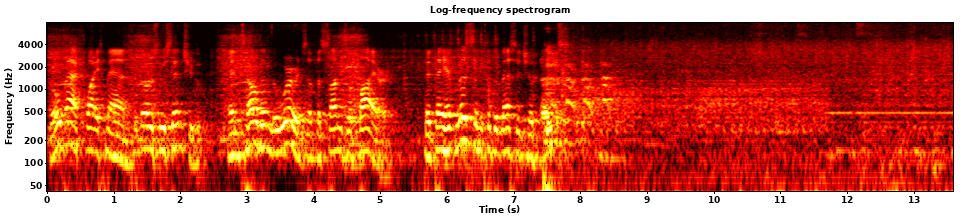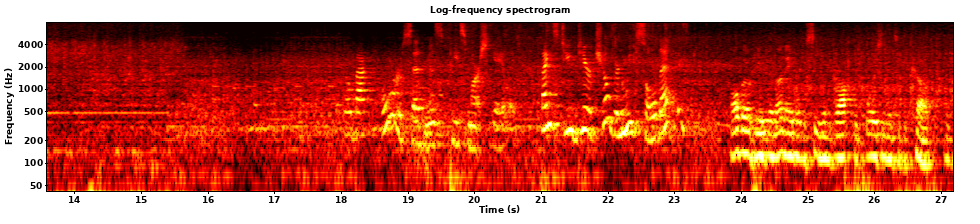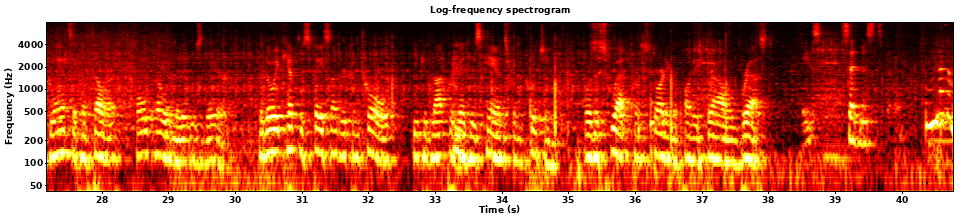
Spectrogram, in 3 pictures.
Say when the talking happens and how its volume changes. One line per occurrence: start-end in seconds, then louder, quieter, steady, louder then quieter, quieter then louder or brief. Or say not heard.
0.0-7.8 steady
17.9-40.7 steady.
